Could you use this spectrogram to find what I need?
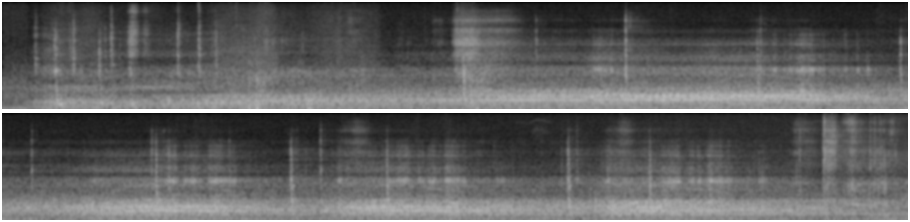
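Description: A car makes a noise when steering left while accelerating under load. A rasping, scraping rub sits over a droning hum that swells and eases several times, with scattered sharp clicks throughout.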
